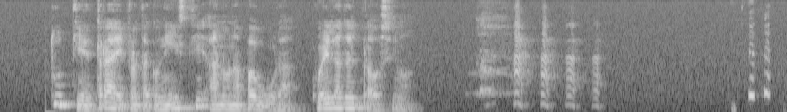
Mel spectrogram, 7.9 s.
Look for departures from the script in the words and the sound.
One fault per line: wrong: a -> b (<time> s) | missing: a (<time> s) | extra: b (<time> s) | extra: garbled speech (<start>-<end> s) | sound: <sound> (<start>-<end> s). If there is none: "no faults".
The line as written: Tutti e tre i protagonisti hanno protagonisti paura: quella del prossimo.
wrong: protagonisti -> una (2.3 s)
sound: laugh (4.6-6.2 s)
sound: laugh (7.3-7.7 s)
